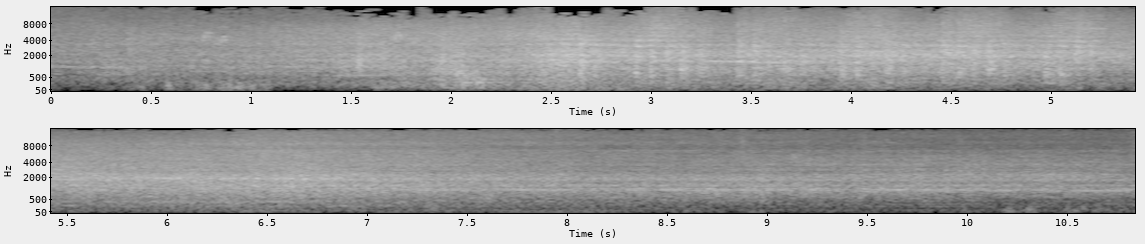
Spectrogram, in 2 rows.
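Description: DSB passenger train passing through at about 126 km/h, its wheels knocking rhythmically over the rail joints. It is loudest a couple of seconds in, then fades away as it recedes, leaving a steady high ringing tone.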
